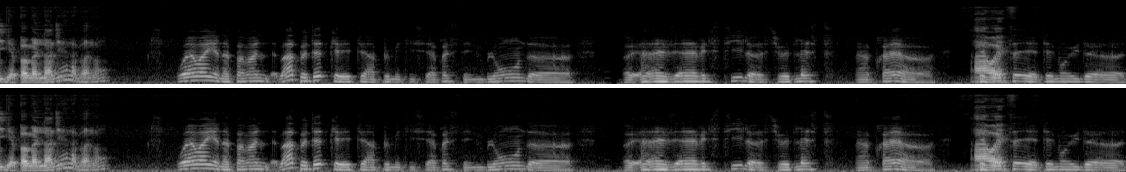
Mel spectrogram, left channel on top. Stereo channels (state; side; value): noise; right; rumble, 18 dB below the sound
